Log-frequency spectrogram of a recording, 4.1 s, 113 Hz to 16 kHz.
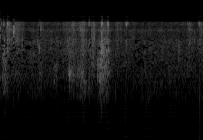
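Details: Siberian Husky pups recorded on 20 February 2011, giving thin, high squeaky whimpers that cluster around the middle of the short stretch over a soft, steady indoor background hiss.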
